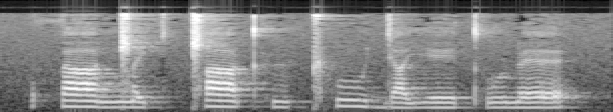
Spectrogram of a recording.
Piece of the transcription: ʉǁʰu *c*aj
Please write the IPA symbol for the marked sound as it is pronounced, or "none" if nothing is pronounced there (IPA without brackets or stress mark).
ɟ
